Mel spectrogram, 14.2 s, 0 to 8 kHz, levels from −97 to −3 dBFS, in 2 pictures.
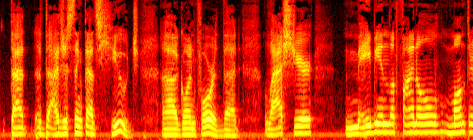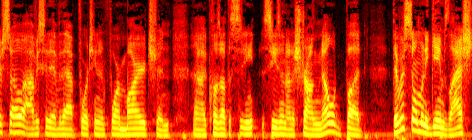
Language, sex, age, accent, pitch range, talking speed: English, male, 20-39, American, 125-150 Hz, 190 wpm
